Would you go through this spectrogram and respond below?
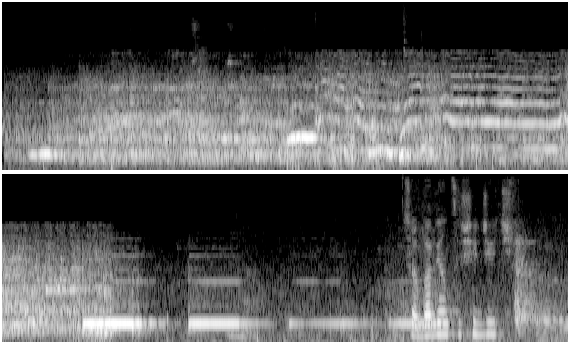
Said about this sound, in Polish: Bawiące się dzieci.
